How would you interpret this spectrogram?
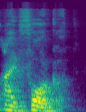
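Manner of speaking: "forgot" stressed on FOR; the mistaken FOR-got for "forgot"; stress on first syllable. Shown as a demonstration. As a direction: punch FOR and let the end of "forgot" drop.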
